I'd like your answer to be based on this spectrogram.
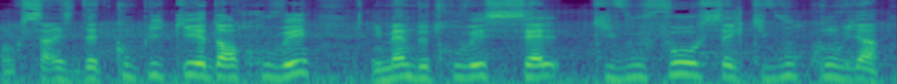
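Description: A man's voice: high-pitched, brisk, darkish tone, a little hiss or hum. A man from France giving travel tips in a casual vlog, chatty and joking, speaking straight to viewers outdoors. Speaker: travel vlogger.

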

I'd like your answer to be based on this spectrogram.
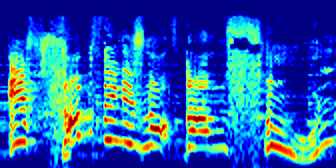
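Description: A woman voicing an imperious, raging queen with a screeching, shrill delivery in a children's storybook reading. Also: wildly swooping pitch, fairly bright tone, faint music behind, exaggerated voice. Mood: threatening. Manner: bellowing commands, drawn-out words.

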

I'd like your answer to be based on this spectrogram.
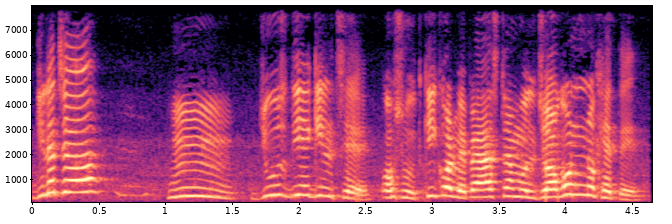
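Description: A woman's voice: high voice, brisk, fairly bright tone. A woman talking to her toddler in playful, coaxing baby talk, teasing and singing. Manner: sing-song, coaxing and teasing. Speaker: vlogger talking to her child.

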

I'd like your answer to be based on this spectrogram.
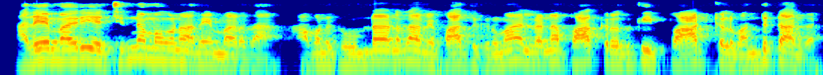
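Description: A man's voice: on the high side, highs cut off. A man in his fifties, tearful, talks in a rambling, repetitive way as he pleads with his viewers in an emotional vlog monologue. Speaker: YouTube entertainer.

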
